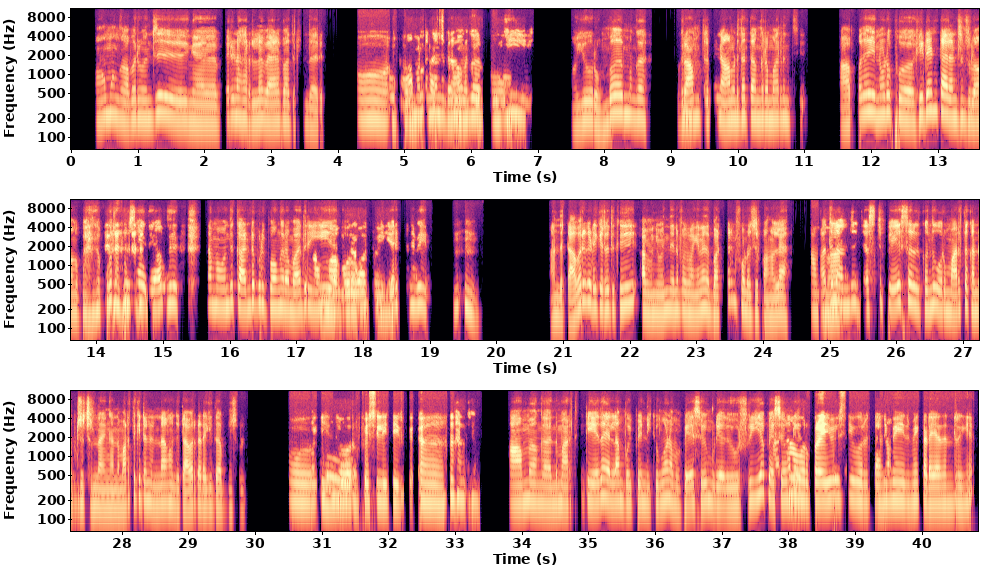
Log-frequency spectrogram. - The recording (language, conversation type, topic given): Tamil, podcast, மொபைல் சிக்னல் இல்லாத நேரத்தில் நீங்கள் எப்படி சமாளித்தீர்கள்?
- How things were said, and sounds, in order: unintelligible speech; in English: "ஹிட்டன் டேலண்ட்ஸ்ன்னு"; laughing while speaking: "பாருங்க! புது, புதுசா எதையாவது நம்ம வந்து கண்டுபிடிப்போங்கிற"; laugh; in English: "ஜஸ்ட்டு"; in English: "ஃபெசிலிட்டி"; unintelligible speech; chuckle; in English: "பிரைவசி"; unintelligible speech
